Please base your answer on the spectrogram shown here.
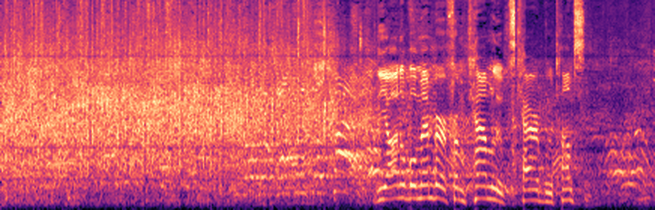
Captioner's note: applause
